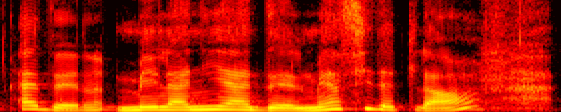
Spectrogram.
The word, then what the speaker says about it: Adèle: Voilà, ça s'écrit Adol, mais ça se prononce Adel.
